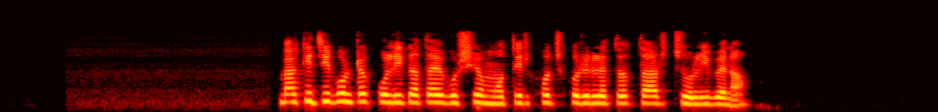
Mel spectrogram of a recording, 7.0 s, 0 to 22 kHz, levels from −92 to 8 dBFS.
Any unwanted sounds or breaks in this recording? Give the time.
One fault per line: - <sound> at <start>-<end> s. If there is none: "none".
none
